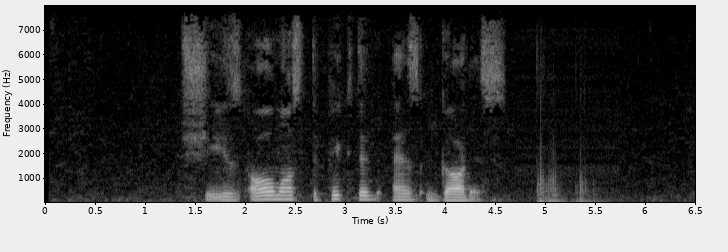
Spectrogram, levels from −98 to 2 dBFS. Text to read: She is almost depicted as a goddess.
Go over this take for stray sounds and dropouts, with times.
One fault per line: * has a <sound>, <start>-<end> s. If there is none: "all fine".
* has a thud, 4.9-5.7 s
